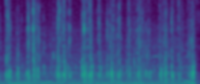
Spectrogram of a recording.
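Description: Scattered, irregular hand claps from a small group of footballers at the pitch side, with faint voices under them.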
